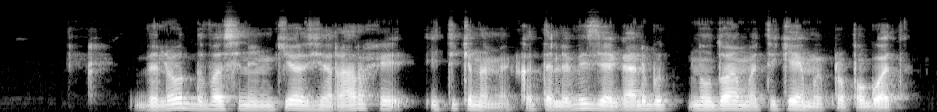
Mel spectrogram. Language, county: Lithuanian, Vilnius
